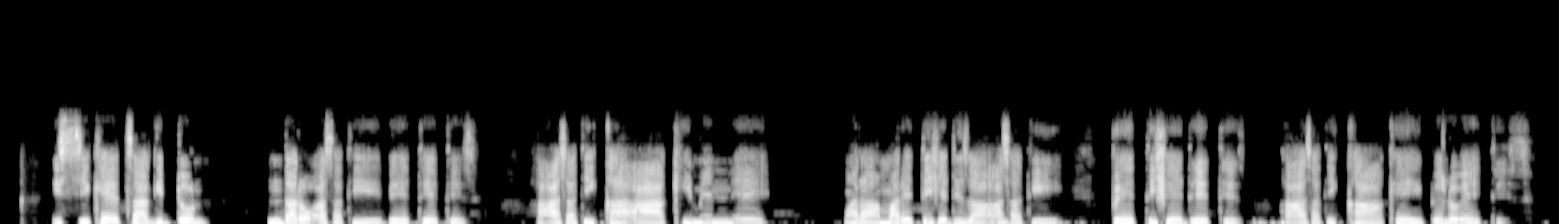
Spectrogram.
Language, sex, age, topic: Gamo, male, 25-35, government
